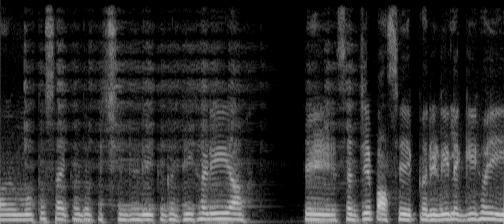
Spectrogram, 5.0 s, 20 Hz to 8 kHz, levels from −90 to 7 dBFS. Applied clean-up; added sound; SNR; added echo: neural mask model RNNoise.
